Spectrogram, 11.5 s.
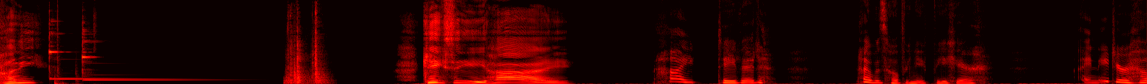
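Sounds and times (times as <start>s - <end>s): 
speech: 0.0s - 0.7s, 4.2s - 5.8s, 6.6s - 7.8s, 8.6s - 10.0s, 10.8s - 11.4s
doorbell ringing: 0.5s - 2.4s.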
